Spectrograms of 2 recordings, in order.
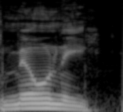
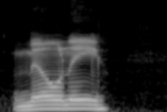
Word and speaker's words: Milne: His friend's name's Dax Milane. Milane, I don't know how the fuck you pronounce his last name. – Dax Milne. – Milne.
